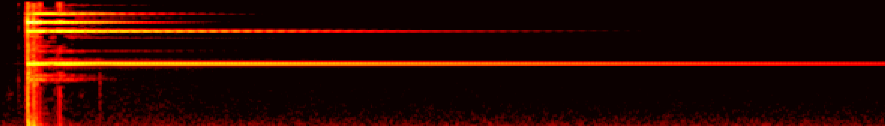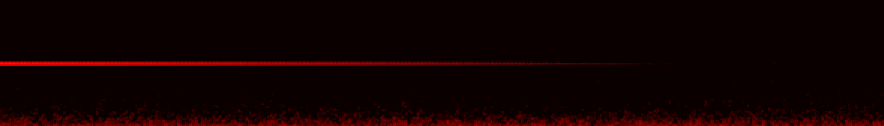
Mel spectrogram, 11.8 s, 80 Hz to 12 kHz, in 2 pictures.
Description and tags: brass bell 01 take1
This is the recording of a small brass bell.
bell, brass, ding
